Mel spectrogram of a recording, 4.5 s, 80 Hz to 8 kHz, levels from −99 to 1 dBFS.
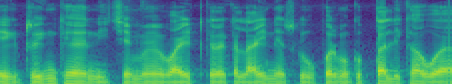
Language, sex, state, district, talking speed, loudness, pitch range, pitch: Hindi, male, Punjab, Kapurthala, 210 wpm, -17 LUFS, 85-90 Hz, 90 Hz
